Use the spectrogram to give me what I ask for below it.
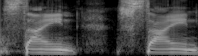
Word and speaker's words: sign: अगला हमारा साइन, ठीक है, SIGN, साइन, देखिए जी का उच्चारण नहीं हो रहा है साइन में।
